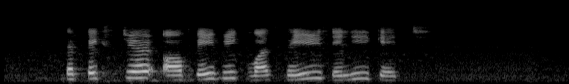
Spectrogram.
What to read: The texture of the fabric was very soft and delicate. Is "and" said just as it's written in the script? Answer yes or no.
no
